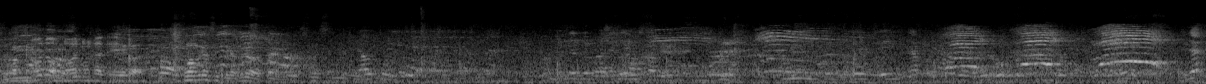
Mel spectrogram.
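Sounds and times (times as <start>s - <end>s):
crowd chatter: 0.0s - 12.0s
child's high-pitched call: 9.5s - 11.8s.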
